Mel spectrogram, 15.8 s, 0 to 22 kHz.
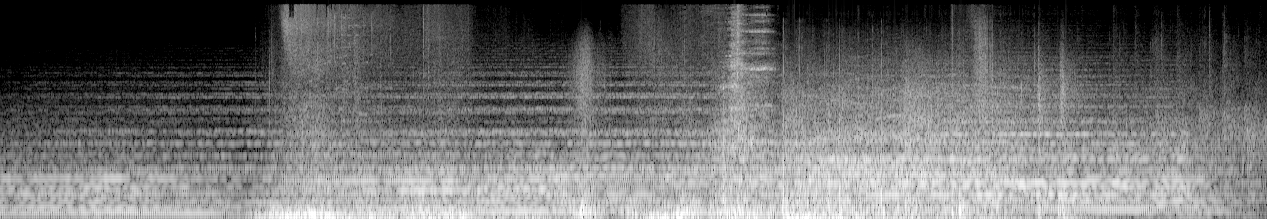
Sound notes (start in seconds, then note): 9.9 fireworks exploding; 14.0 applause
